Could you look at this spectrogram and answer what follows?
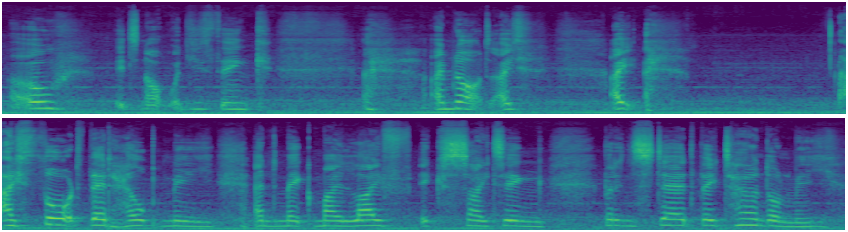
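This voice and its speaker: Stammering, anxious kid for an audio drama, played by an adult man, high-voiced and halting. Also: a little mellow, a little hiss or hum. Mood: dejected, ashamed. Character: nervous stammering boy, confessing and pleading.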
